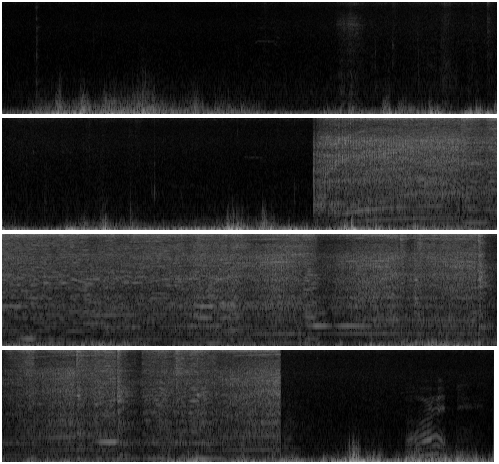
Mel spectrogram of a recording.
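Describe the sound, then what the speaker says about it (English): Angle grinder fitted with a flap disc smoothing rough metal edges on a burn barrel, a loud sustained whining grind for about nine seconds between stretches of quieter clatter and handling noise. "we've changed it from the cutting disc to a flapper disc. We're going to try to smooth out some of those rough edges."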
